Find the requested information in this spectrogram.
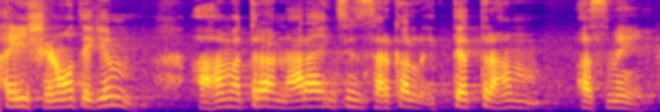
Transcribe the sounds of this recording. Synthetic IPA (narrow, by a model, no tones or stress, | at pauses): ɐiʃiɳ̃oːt̪ikim | ɐɦɐmɐt̪ɾɐnaːɾaːjɐŋsinsɐɾkɐlit̪jɐt̪ɾɐɦɐm | ɐsmi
